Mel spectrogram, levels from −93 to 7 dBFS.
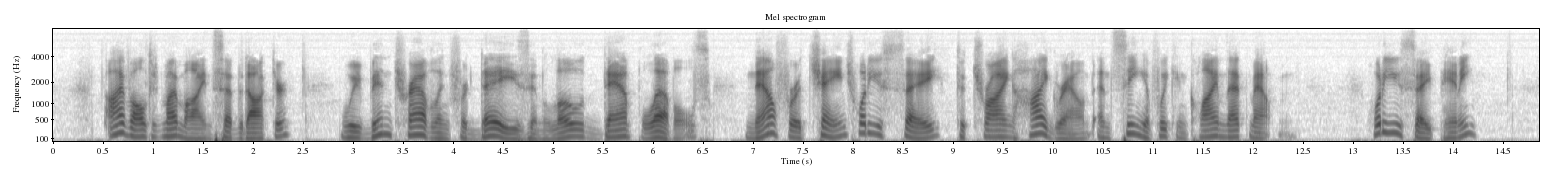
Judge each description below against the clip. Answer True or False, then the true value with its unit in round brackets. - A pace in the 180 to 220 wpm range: False (165 wpm)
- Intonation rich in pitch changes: True (6.3 semitones)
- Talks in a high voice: False (125 Hz)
